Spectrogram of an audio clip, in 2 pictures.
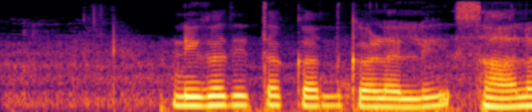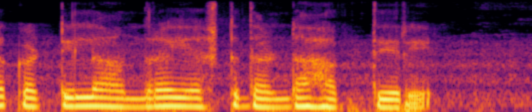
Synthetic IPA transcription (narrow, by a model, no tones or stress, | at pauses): niɡɐd̪it̪ɐkːɐnd̪ɡɐɭɐlːisaːlɐkɐʈːilːɐːnd̪ɾeeʂʈd̪ɐɳɖɐɦaːk̚t̪iːɾḭ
